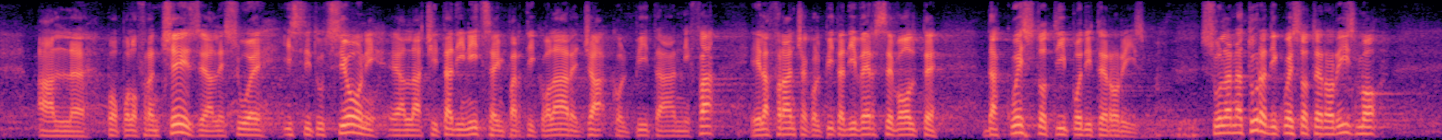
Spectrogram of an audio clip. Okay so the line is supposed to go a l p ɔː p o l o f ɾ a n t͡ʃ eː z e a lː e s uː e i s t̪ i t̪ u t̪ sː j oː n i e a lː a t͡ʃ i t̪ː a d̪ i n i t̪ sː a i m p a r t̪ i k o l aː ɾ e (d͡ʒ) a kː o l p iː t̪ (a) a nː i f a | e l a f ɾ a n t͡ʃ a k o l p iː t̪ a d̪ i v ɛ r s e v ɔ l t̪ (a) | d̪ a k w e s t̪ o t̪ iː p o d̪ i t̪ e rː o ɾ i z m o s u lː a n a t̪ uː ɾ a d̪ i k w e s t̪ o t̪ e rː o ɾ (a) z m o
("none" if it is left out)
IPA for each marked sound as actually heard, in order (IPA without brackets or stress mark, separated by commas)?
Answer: d͡ʒ, a, e, i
